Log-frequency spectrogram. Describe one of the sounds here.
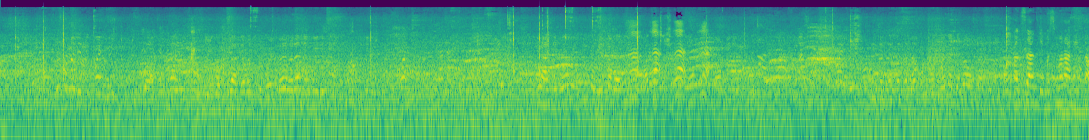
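A young girl speaks and giggles close by.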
